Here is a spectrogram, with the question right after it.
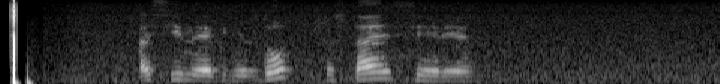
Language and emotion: Russian, neutral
